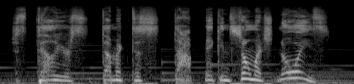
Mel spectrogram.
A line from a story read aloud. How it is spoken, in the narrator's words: whispered Ayva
